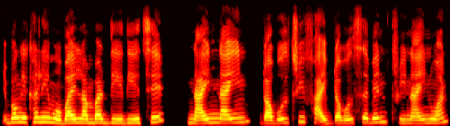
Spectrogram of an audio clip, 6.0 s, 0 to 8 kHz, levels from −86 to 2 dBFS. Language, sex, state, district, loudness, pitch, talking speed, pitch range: Bengali, female, West Bengal, Jhargram, -22 LUFS, 250 Hz, 170 wpm, 240-280 Hz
